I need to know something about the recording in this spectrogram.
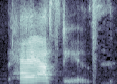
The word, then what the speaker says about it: pasties: love and hey oh not pronounced with the long aches pasties because the restaurant doesn't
